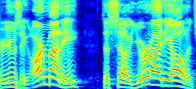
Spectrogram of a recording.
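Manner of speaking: snarling, high and loud. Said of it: "him snarling at me".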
